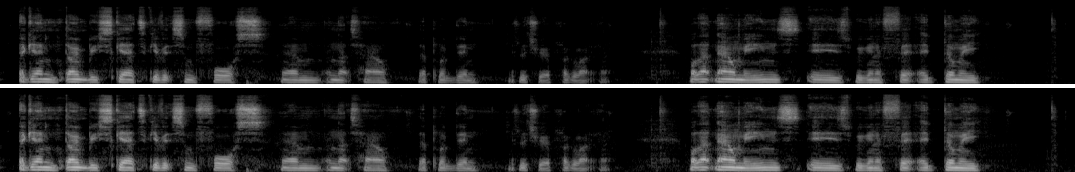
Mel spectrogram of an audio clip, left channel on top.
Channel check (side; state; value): left; quieter; 4.9 dB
